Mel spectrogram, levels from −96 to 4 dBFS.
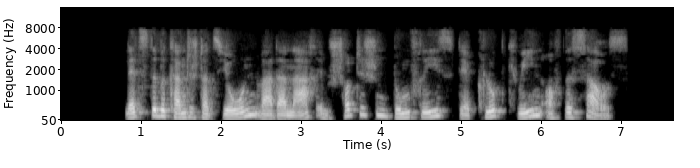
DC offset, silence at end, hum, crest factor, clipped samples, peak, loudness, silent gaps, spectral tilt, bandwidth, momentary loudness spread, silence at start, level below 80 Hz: under 0.1%; 0.65 s; none; 18 dB; under 0.1%; -2 dBFS; -20 LUFS; none; -7 dB/octave; 7.8 kHz; 9 LU; 0.8 s; -60 dBFS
